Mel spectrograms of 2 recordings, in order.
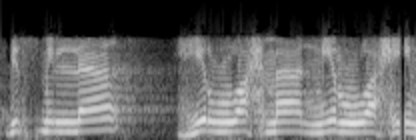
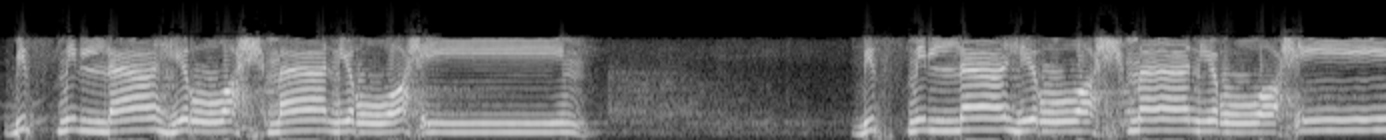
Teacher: الرحمہ یعنی را پر اصل میں زبر ہے، اصل میں زبر ہے دونوں را پر. تو را کو پر یعنی موٹا کریں گے مگر ہونٹوں کو گول نہیں کریں گے. بسم اللہ الرحمن الرحیم یوں نہیں پڑھیں گے، بلکہ بسم اللہ الرحمن الرحیم.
